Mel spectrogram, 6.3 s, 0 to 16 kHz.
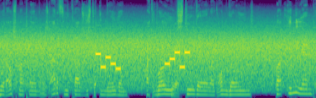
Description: Five-tone selective call (CCIR), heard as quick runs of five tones, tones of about 100 ms, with radio hiss and speech in English. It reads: 02841 47722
